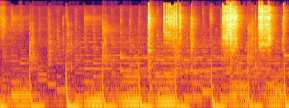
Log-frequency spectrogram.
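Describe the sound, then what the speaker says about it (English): A ratchet clicks in quick uneven bursts as a Torx screw is worked loose from a motorcycle motor. The sharp pawl clicks are close and moderately loud, with short pauses between strokes. "So we need to remove the Torx here."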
